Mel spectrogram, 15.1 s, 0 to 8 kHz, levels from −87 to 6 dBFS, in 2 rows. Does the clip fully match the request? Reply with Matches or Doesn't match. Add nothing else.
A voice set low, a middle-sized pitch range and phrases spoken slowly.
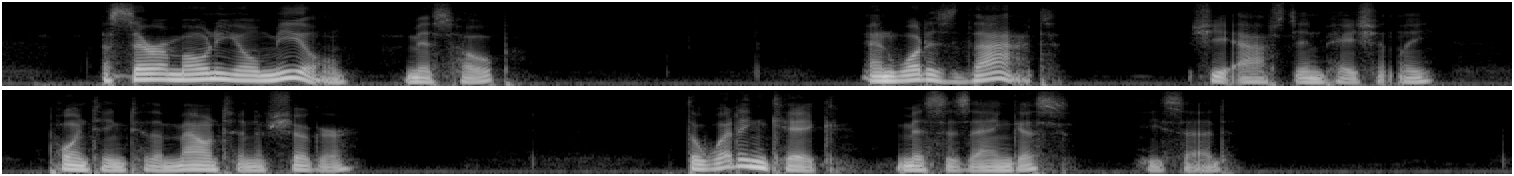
Doesn't match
